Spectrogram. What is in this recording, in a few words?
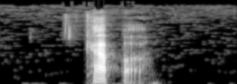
greek kappa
